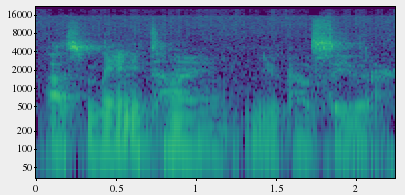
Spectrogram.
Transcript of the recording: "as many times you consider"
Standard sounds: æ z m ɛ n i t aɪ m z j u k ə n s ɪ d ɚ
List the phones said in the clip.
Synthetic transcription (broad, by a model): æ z m ɛ n i t aɪ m j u k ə n s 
